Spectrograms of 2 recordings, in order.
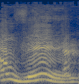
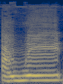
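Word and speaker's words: ʻawe: Okay, so either way is right, but there are times when it's definitely not a V, like away. You know, if you start walking around saying "ave," you know, people start looking at you like, "Hello, what you Italian?"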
